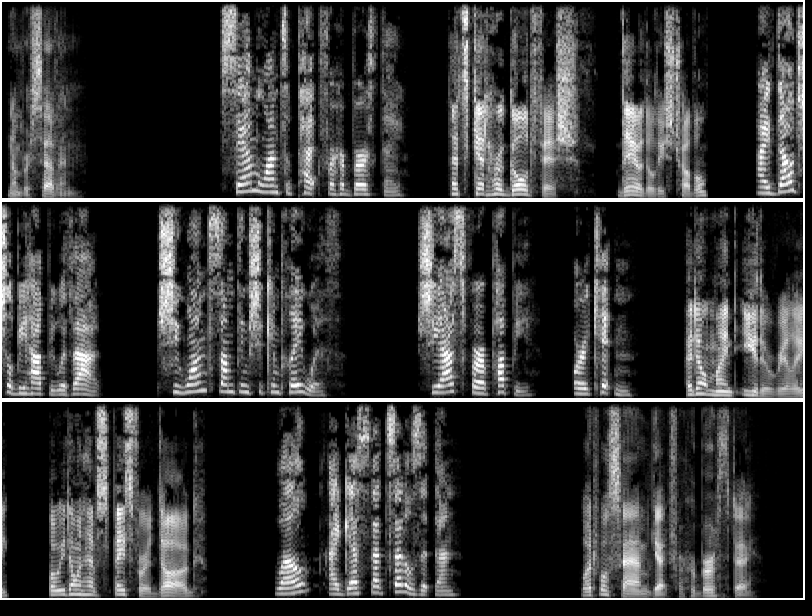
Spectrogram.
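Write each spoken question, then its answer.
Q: What will Sam get for her birthday?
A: A kitten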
